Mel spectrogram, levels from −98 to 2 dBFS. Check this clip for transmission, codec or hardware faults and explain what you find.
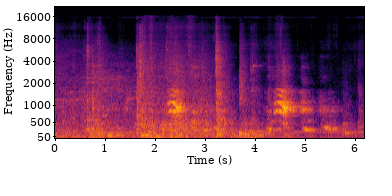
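Nothing turns up in the clip that I can find or need to explain.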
